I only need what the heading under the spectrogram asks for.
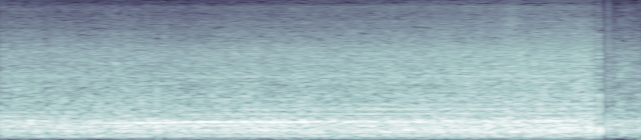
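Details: A steady mechanical rumble with a droning tone, like a vehicle or train running, cut by a brief break near the end; no animal calls.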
